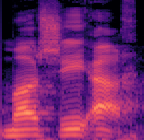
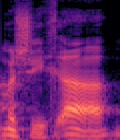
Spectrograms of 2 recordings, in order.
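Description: First: "Mashiach" ending a then ch; "Mashiach" with the final guttural ch; right reading Mashiach. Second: "Mashiach" ending in cha, slow; "Mashiach" said ch then a, marked wrong; wrong reading Mashiacha. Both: Shown as a demonstration. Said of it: "Not Mashiach".

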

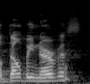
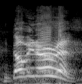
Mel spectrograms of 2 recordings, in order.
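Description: First: Said in the usual way. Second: High, very loud mock yell; comic full-volume shout. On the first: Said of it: "you yell". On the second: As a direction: bellow it at a nervous person. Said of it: "you yell, "Don't be nervous".

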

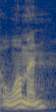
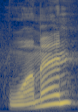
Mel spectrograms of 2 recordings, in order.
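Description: First: Gentle "Woman". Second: "Woman?" with a sharp questioning rise; blunt "Woman?". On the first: Jesus gently addressing his mother, soft "Woman,". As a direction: make "Woman," a tender term of endearment. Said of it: "which basically translate to "dear lady". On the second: Jesus answering his mother, a curt rising "Woman?". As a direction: call her "Woman?" curtly, a little high. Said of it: "I can highly recommend not saying this". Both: Retold or imitated.

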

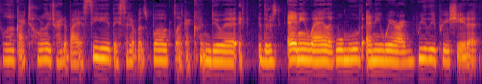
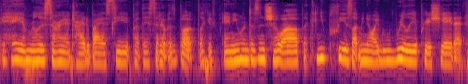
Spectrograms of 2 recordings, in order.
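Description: First: Quiet, humble request; soft pleading. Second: Quiet, sweet-talking request; soft pleading. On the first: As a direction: ask softly, very polite. Same plea to the steward. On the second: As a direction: plead softly and politely. Pleading with the gate agent. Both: Retold or imitated.

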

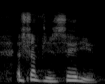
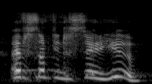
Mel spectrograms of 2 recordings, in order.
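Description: First: Hushed Jesus. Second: Pitched up, pressing the words home; insist, voice lifted, on being heard; raised insistent Jesus. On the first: Jesus speaking softly to Simon, hushed and intimate. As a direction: lower and softer, drawn in close. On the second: Jesus pressing Simon at dinner, raised and insistent. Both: Retold or imitated. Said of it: "he says to Simon".

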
